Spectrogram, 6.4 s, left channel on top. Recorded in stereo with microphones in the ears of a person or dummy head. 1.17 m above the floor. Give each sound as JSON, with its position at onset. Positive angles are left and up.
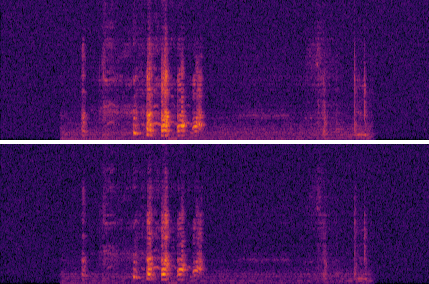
{"t": 0.9, "sound": "laughter", "side_deg": 20, "distance_m": 1.6}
